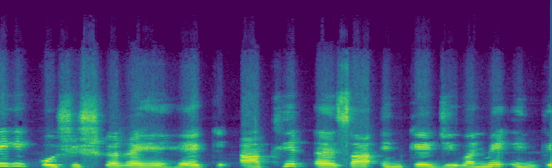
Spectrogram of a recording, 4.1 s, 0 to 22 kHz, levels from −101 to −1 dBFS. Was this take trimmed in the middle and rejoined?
no; 0 cuts

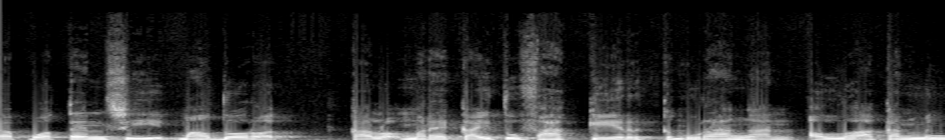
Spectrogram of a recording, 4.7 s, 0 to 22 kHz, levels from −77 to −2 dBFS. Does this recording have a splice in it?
yes; 1 cut; at 1.7 s

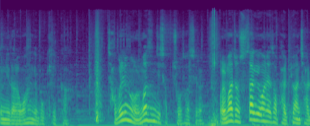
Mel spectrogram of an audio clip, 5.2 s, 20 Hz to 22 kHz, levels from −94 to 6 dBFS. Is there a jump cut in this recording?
yes; 2 cuts; at 1.5 s, 3.5 s

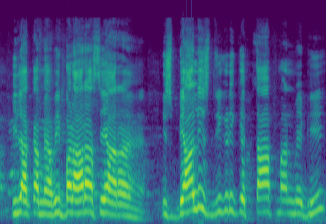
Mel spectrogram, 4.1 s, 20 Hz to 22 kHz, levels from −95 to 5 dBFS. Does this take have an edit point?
no; 0 cuts

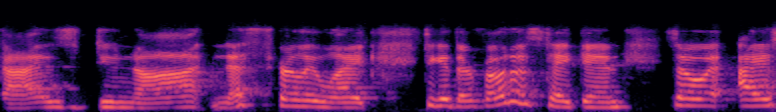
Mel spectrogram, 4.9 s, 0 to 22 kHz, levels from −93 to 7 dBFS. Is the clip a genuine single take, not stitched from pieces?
yes; 0 cuts

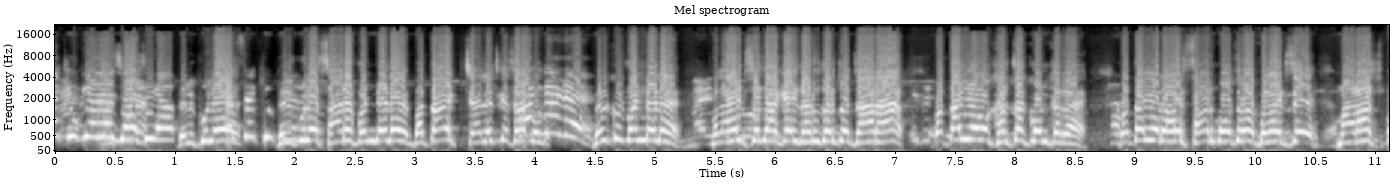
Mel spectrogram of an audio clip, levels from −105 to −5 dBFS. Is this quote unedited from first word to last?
yes; 0 cuts

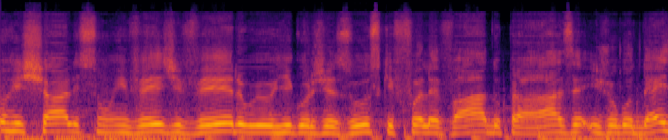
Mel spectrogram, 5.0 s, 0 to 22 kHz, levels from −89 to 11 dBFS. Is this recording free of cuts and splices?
yes; 0 cuts

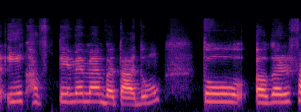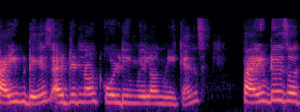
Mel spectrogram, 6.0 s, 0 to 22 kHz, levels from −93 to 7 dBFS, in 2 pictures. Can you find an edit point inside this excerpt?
no; 0 cuts

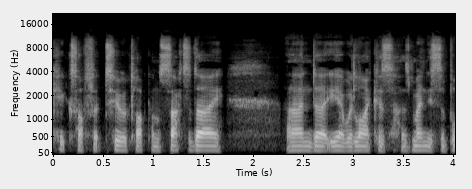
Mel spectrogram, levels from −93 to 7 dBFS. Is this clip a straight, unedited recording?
yes; 0 cuts

